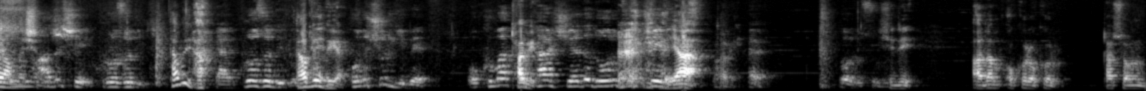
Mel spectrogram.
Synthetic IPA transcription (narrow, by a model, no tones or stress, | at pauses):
aad̪ɯʃejkʰɾo̞zo̞lict̪ʰabiajaːnikʰɾo̞zobilʲʰabikʰo̞nuʃuɾɟibɪ | o̞kʰumakt̪ʰabikʰaɾʃɯjad̪ad̪o̞ːɾubaejʲjat̪ʰa̰biːevɛt̪ | d̪̥o̞ːɾusuʃimd̪ɪ | ad̪amo̰kʰuɾokʰuɾ | t̪ʰasonu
